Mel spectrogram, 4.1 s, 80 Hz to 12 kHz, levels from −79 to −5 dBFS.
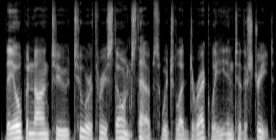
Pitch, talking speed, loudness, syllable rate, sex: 110 Hz, 215 wpm, -19 LUFS, 5.3 syllables/s, male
